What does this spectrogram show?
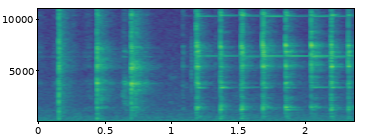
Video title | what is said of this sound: Temu Tuesday Haul - Mystery Gift haul -Who sent it? - Not sponsored | you can hear that it's hollow.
